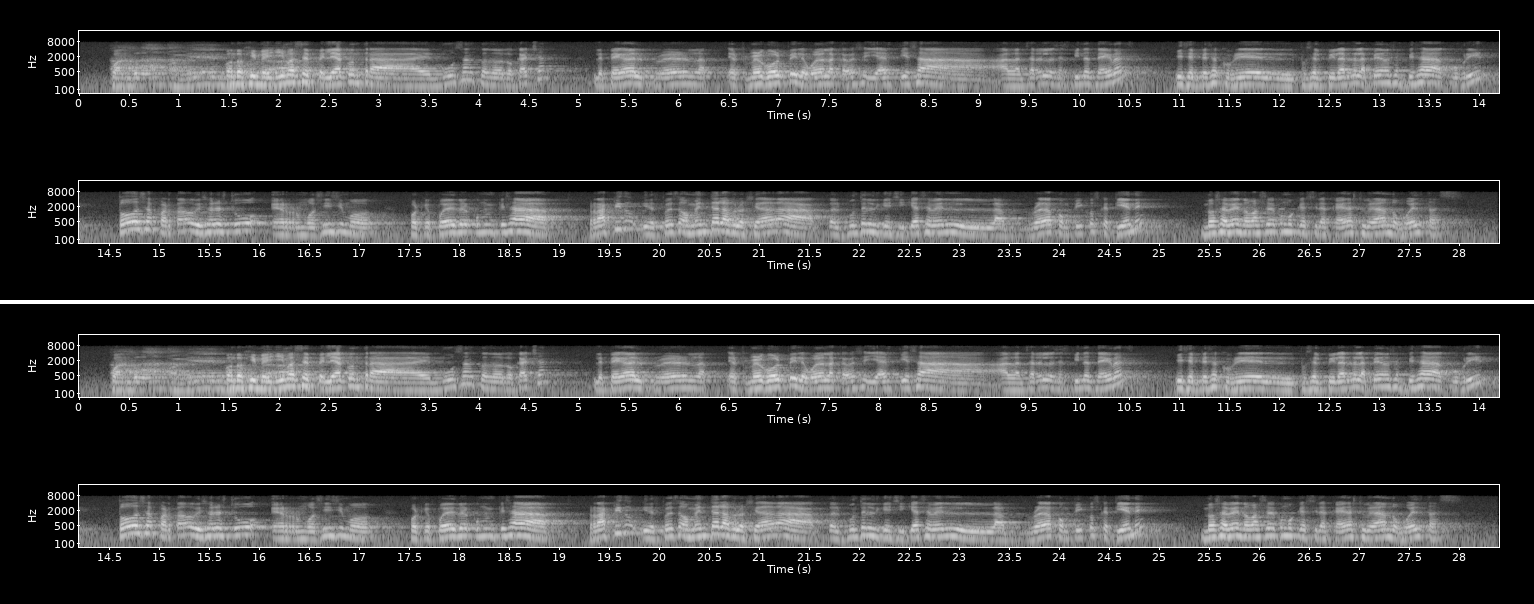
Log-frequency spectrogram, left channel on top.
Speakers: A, on the left (about 75°); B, on the right (about 30°).
A: Ajá,
B: Cuando,
A: ah, también,
B: cuando
A: muy buen
B: Himejima
A: trabajo.
B: se pelea contra el Musan, cuando lo cacha, le pega el primer, la- el primer golpe y le vuela la cabeza y ya empieza a, a lanzarle las espinas negras y se empieza a cubrir el, pues el pilar de la piedra, se empieza a cubrir. Todo ese apartado visual estuvo hermosísimo porque puedes ver cómo empieza rápido y después aumenta la velocidad a- al punto en el que ni siquiera se ve el- la rueda con picos que tiene. No se ve, nomás se ve como que si la cadena estuviera dando vueltas.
